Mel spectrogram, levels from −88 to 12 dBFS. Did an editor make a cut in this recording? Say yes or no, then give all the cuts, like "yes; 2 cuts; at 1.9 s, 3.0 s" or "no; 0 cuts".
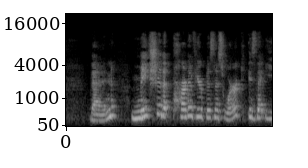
no; 0 cuts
